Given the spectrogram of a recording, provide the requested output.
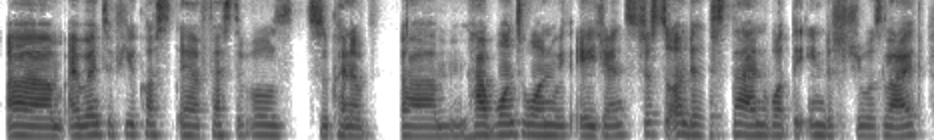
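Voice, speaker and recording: A young adult woman, a guest author, answering interview questions in a measured, thoughtful way. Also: low-pitched, little pitch movement.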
